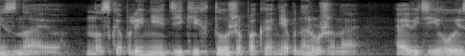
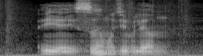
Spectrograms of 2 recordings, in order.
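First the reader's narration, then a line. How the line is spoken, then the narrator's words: Gloomy. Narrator (Russian): мрачно произнес здоровяк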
